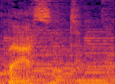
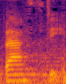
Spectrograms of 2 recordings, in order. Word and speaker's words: Basti: Basset. – No, Basti. – Basti. – Like bestie, but like...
